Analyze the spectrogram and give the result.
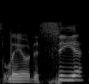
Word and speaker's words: Laodicea: Well, anyway, Colossae, Hierapolis, and a city called Laodicea, which is usually pronounced in English as Laodicea.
